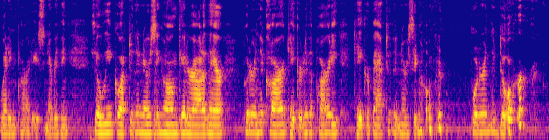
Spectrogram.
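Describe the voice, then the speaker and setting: A woman with a very deep, low pitch talks at a moderate pace and fairly even intonation, with noticeable background noise behind her. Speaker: storyteller being interviewed by her daughter. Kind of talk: interview answer, casual storytelling.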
